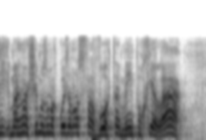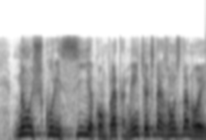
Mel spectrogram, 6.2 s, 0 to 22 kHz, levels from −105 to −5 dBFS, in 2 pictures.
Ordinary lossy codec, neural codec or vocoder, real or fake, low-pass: none; none; real; 7.2 kHz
